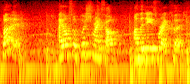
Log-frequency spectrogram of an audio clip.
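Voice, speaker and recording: A woman's voice: a little high, moderate pace, pushed and bright. A woman in her thirties giving a motivational chat as a weight loss coach while walking in place for exercise, recorded indoors. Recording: echoey room with music underneath. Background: music.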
